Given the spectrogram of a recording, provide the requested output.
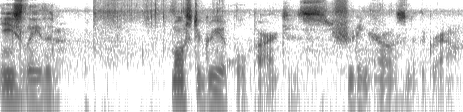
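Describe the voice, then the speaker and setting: Speaking quietly at a moderate pace, a man with a fairly low pitch is heard with audible room echo. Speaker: hobbyist bow maker. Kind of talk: casual vlog. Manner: halting.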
